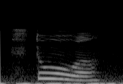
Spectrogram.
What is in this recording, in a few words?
"stul", Czech long vowels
